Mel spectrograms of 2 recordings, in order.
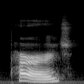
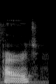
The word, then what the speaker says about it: PRG: The opportunity to own rare edition Lightning comic books like Bloodfire #1 Platinum, Judgment Day #1 Gold Prism, Purge, that's how PRG is pronounced, Purge, #1 Platinum.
